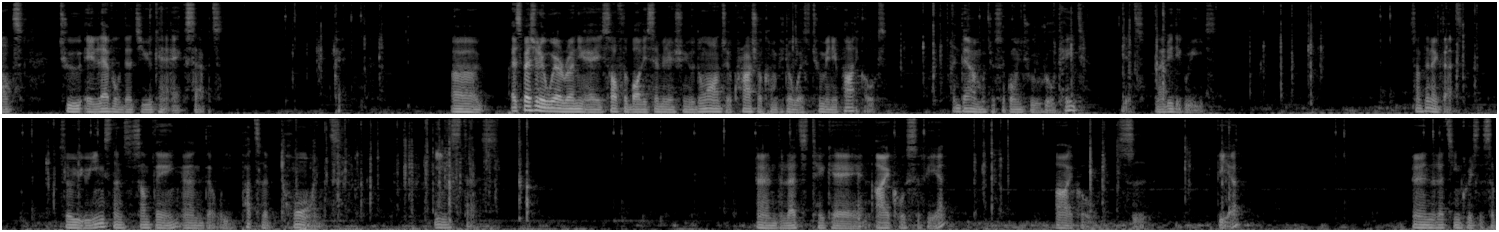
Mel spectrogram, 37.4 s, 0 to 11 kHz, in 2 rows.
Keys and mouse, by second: 3.7 click, 4.1 ctrl+x, 4.4 click, 4.6 m, 5.2 click, 8.7 click, 11.6 g, 12.6 drag, 13.2 r, 16.1 g, 17.7 click, 19.3 g, 20.2 click, 22.2 ctrl+a, 24.8 Down, 26.8 click, 27.4 click, 28.2 click, 29.9-35.5 drag, 36.5 click, 36.7 click.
